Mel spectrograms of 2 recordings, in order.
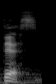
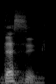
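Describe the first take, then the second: First: The final vowel is silent, ending on s. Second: The final u vowel is clearly voiced. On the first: "So desu is des" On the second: "because people want to pronounce it"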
